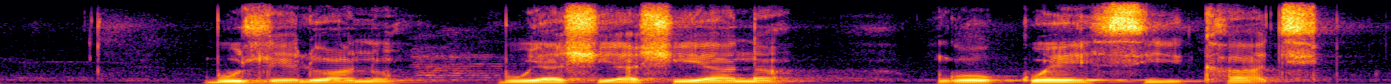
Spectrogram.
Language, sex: Zulu, male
